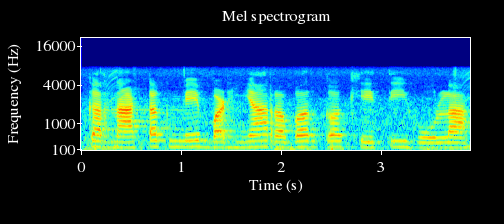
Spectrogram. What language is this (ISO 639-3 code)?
bho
